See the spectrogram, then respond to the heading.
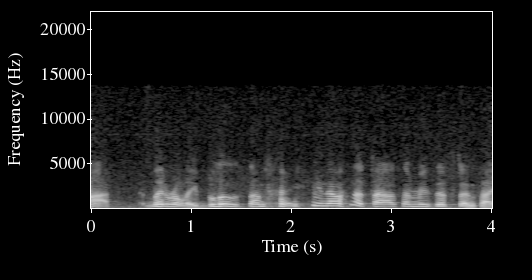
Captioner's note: laughing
